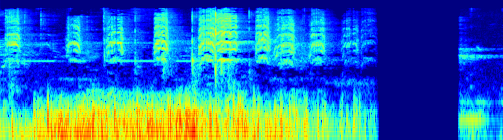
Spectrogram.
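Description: A flock of birds squawking over and over, with wind rumbling on the microphone. The sound cuts off abruptly about four seconds in.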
